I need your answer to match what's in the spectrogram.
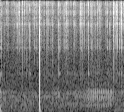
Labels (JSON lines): {"label": "ambient", "recorder": "HydroMoth"}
